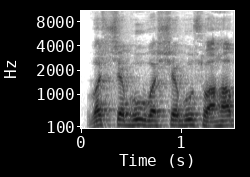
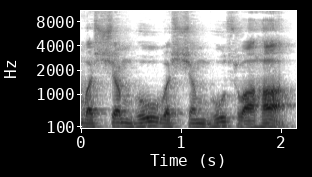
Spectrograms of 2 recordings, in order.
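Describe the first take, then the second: First: No nasal sound comes before each 'bhu'. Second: A nasal sound comes before each 'bhu'. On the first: The speaker calls it wrong. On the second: The speaker calls it right.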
